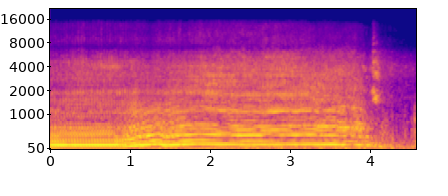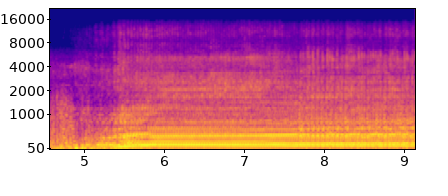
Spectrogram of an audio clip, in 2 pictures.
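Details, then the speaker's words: Twin-turbo Fox on methanol during a pass: revs rise, dip sharply at the gear change, then hold almost flat through second/high gear because the torque converter is too loose. "You may have noticed in that last clip that once the car got into high gear, you don't really hear the RPM change at all. It ended up being that the converter was a little bit too loose and it pretty much held flat all the way through second gear."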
